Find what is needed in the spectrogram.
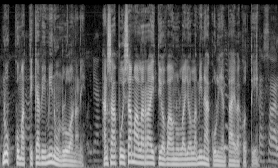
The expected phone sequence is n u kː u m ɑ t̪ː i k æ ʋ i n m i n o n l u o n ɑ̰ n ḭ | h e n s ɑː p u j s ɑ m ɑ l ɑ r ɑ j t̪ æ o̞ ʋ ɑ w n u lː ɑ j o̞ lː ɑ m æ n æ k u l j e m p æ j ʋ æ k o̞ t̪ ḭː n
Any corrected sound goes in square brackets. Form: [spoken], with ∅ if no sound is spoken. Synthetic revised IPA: n u kː u m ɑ t̪ː i k æ ʋ i [∅] m i n [u] n l u o n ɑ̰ n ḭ | h [æ] n s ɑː p u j s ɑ m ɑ [lː] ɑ r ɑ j t̪ [i] o̞ ʋ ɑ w n u lː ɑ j o̞ lː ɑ m [i] n æ k u l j e m p æ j ʋ æ k o̞ t̪ ḭː n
